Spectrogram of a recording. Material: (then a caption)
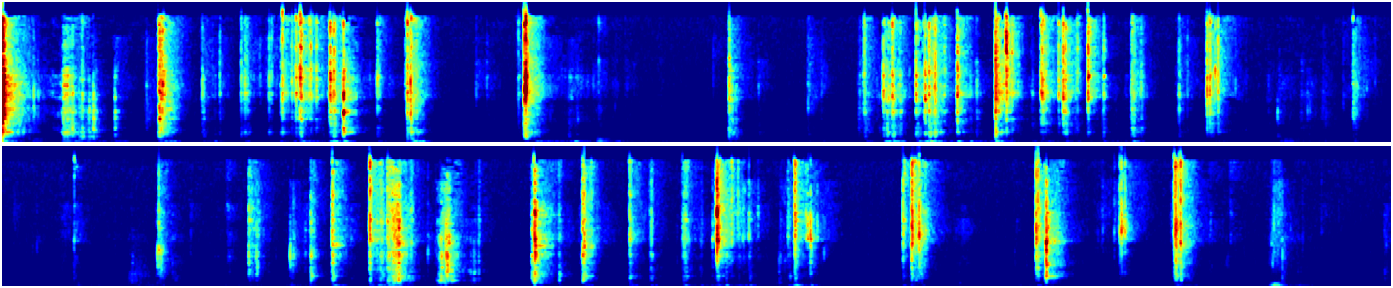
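Soap. A utility-knife blade scrapes a solid, green, dry recycled soap ball held in the hand, shaving off crumbly curls that fall onto the table. Irregular bursts of short, dry, crackling scrapes are heard, bright and hissy with little low end, separated by brief pauses.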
